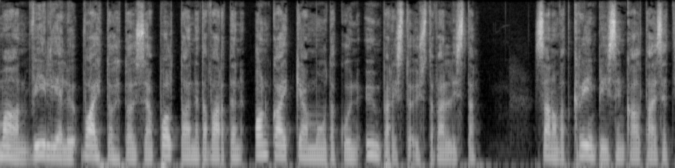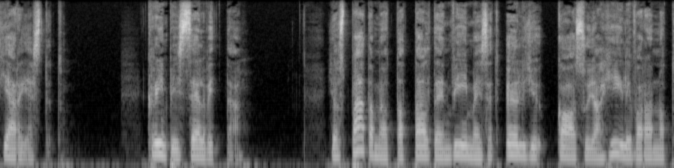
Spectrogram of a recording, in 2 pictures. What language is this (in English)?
Finnish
